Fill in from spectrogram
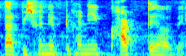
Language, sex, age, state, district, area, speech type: Bengali, female, 60+, West Bengal, Howrah, urban, spontaneous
